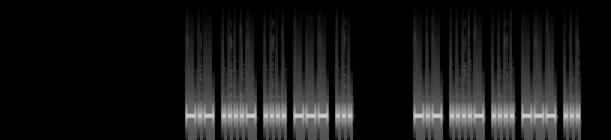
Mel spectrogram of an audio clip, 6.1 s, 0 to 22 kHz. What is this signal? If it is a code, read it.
Morse code, heard as a keyed tone, about 40 wpm, 700 Hz. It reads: K4HOS K4HOS
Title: USA Call Signs - 5 Characters - Repeated 3x - 40wpm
